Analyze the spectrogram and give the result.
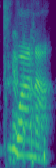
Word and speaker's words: Juana: You did it very, very well. Juana. It's like Juana.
